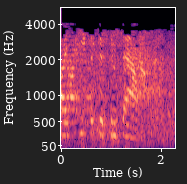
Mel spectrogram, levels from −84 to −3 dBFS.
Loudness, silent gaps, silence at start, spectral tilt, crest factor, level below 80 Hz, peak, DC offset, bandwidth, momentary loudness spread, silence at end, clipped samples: -17 LUFS; none; 0 s; -7 dB/octave; 16 dB; -50 dBFS; -2 dBFS; under 0.1%; 4.2 kHz; 8 LU; 0 s; under 0.1%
